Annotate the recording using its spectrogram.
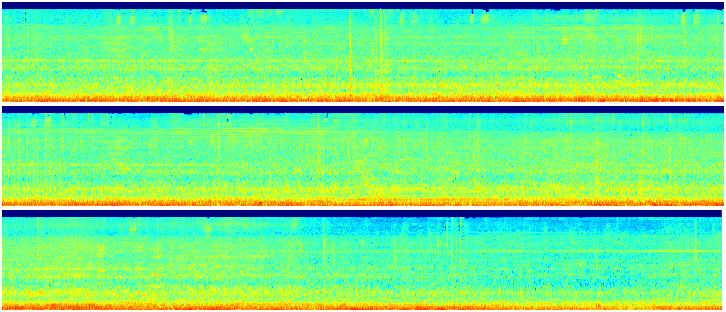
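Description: Vehicle engine and road noise heard from inside a car driving along an unpaved dirt road: a steady low rumble.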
